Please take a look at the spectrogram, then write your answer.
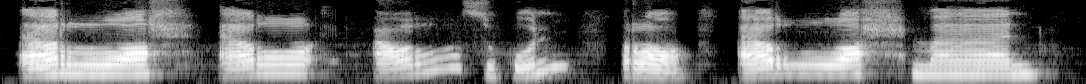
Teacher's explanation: Ar-Rahman. Kita sempurnakan sukunnya, kita sempurnakan idghamnya di situ, baru kemudian kita membaca harokat fathah ro tersebut.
